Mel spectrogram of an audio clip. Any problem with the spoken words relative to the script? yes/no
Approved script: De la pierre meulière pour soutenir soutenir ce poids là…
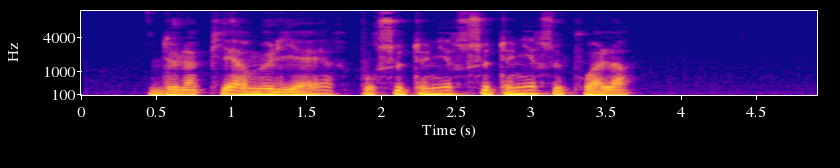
no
